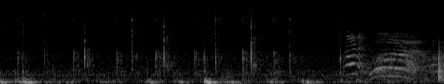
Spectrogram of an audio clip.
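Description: Table tennis ball clicking sharply off bats and table in a rally, about three to four clicks a second, with soft thuds of footwork underneath. Near the end a voice calls out.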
